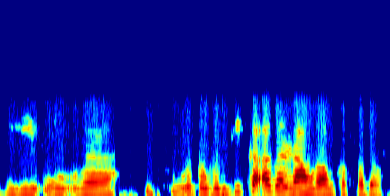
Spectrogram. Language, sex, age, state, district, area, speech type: Manipuri, female, 30-45, Manipur, Imphal East, rural, conversation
